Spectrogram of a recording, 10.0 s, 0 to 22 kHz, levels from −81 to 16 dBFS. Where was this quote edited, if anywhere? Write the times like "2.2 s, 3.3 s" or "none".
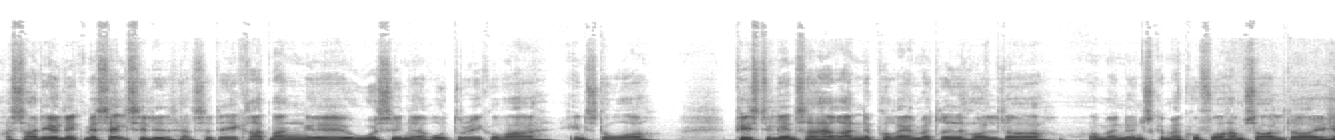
none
